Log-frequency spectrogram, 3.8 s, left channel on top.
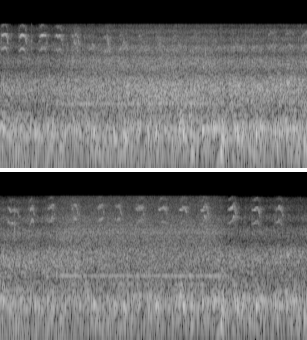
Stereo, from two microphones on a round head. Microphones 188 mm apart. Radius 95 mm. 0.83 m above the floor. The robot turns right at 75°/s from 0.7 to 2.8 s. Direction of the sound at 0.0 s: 15° right.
